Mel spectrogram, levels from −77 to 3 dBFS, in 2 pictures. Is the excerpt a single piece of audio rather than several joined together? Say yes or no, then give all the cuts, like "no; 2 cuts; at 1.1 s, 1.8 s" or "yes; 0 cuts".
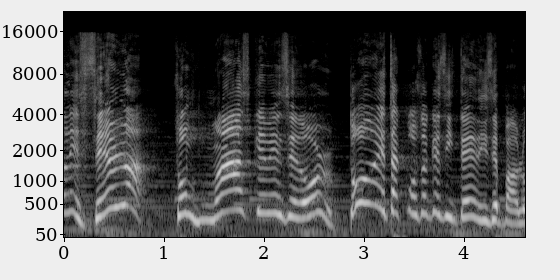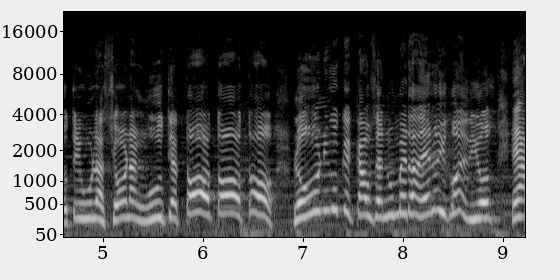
no; 2 cuts; at 0.9 s, 2.7 s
